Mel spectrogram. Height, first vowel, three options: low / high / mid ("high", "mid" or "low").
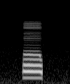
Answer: low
